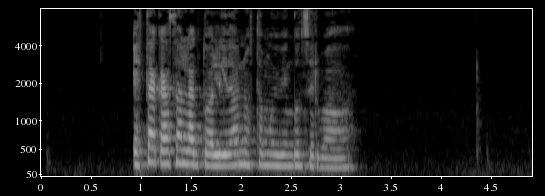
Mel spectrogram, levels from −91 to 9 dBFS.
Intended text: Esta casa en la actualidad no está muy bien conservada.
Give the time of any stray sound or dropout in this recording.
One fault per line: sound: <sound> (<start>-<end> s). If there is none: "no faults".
no faults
